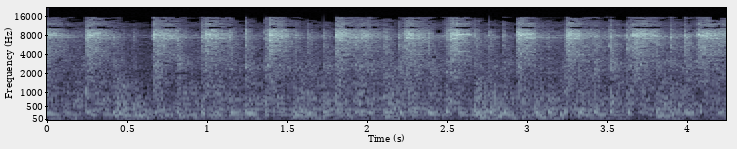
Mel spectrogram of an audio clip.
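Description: Large bass drums (bombos) of a football supporters' group beating a steady rhythm, with a crowd of fans singing along.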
